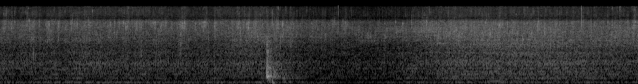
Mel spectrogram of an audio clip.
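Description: Okra masala sizzling steadily in an aluminium wok on the stove: an even frying hiss that grows a little louder about four seconds in as lemon juice is squeezed into the hot pan.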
